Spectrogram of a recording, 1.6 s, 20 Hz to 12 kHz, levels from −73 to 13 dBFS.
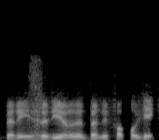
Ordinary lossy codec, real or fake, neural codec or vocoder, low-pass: MP3, 48 kbps; fake; codec, 16 kHz, 0.5 kbps, FunCodec, trained on LibriTTS, 25 frames a second; 7.2 kHz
